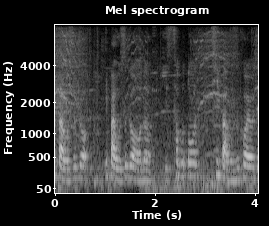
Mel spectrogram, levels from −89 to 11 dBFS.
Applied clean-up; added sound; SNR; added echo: none; Boat, Water vehicle; 16 dB; none.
